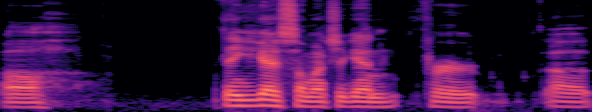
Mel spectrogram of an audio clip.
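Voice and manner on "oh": usual speaking voice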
